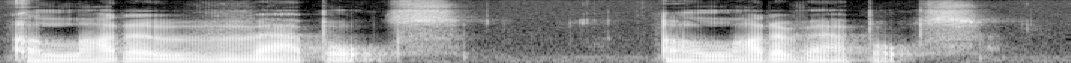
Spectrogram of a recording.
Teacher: if it's before a vowel, you have to pronounce the V sound.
